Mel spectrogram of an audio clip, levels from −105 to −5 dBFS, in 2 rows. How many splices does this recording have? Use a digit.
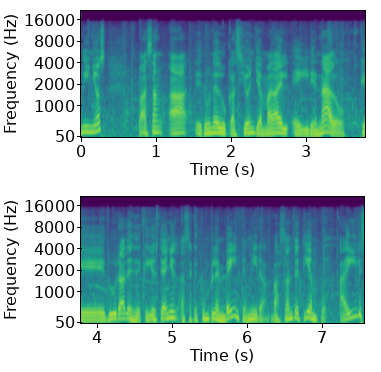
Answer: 2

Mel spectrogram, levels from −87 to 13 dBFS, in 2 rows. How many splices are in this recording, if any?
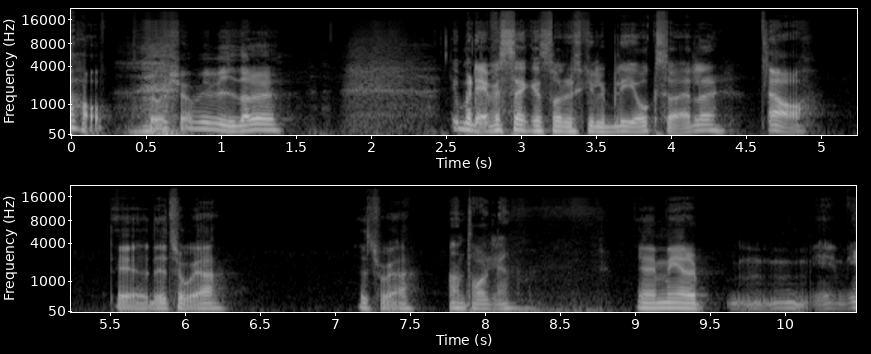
0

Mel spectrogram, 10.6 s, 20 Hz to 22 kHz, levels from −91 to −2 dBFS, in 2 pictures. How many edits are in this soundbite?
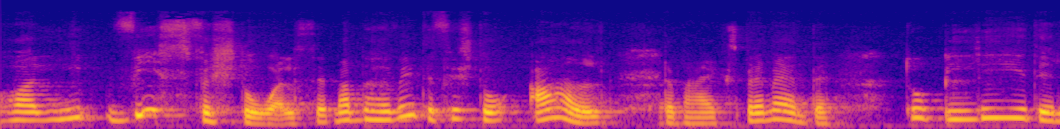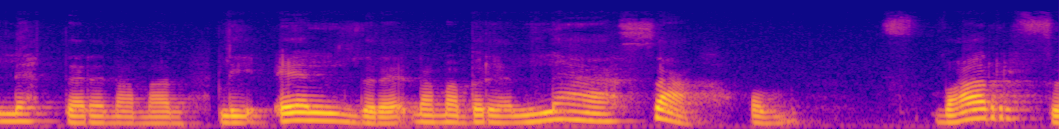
2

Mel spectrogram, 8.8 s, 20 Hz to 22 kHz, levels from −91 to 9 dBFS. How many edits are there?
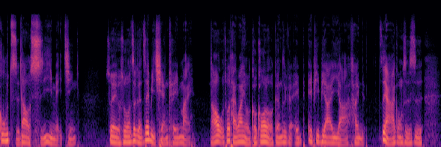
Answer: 0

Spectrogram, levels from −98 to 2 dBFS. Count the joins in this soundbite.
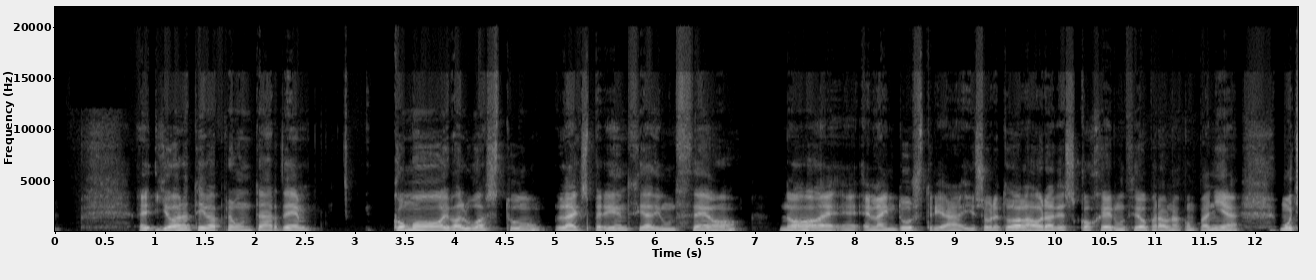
0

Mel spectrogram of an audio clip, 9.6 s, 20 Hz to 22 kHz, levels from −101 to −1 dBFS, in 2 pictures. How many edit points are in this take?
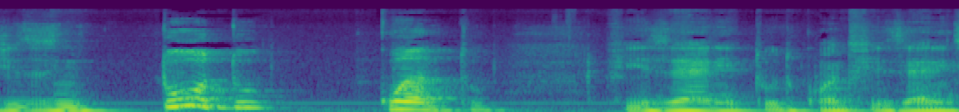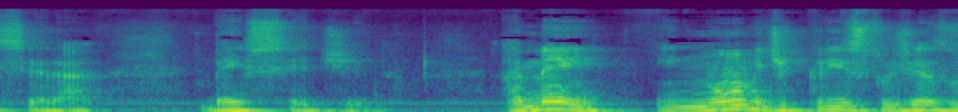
0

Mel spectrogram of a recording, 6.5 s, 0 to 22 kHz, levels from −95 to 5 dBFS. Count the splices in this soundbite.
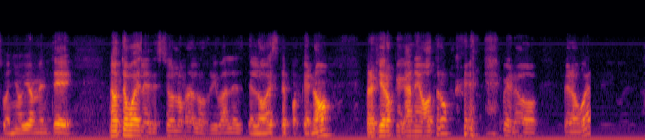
4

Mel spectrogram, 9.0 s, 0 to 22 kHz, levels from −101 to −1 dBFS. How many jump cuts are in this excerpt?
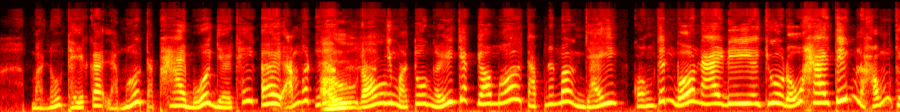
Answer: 3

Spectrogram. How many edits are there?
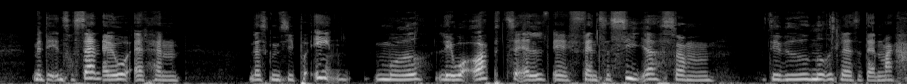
2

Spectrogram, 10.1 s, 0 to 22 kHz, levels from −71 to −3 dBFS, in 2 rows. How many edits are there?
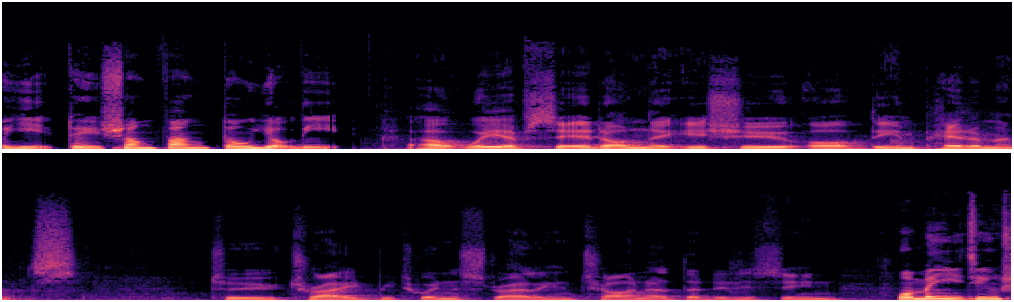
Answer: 1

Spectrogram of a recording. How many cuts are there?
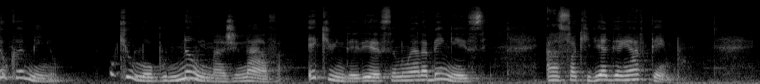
0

